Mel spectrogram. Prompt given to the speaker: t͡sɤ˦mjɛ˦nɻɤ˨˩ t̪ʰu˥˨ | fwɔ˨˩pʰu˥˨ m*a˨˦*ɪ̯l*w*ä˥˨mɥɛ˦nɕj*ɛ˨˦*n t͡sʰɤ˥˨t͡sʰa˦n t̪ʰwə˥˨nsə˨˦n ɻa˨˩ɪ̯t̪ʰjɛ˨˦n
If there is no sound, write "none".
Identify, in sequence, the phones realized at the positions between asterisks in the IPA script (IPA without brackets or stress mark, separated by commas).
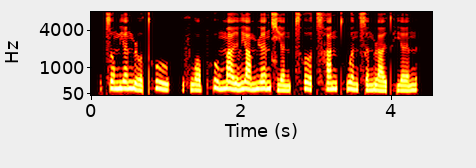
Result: a˥˨, j, ɛ˨˩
